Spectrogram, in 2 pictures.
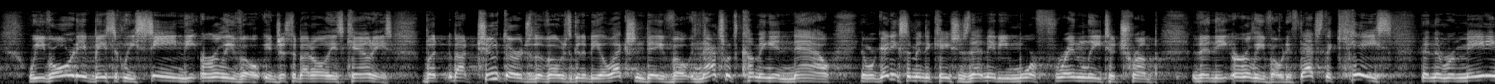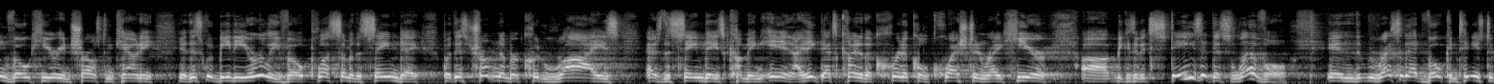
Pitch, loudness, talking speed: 370 Hz, -16 LUFS, 225 wpm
